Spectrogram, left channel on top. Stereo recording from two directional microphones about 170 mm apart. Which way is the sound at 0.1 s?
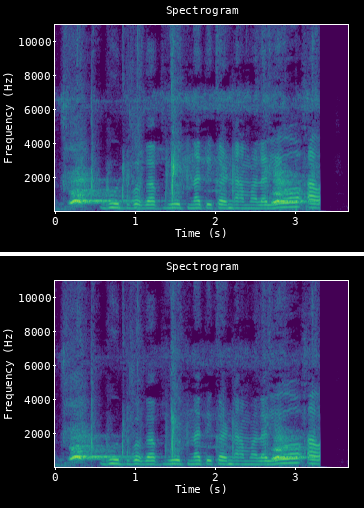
15° right (ahead or behind).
